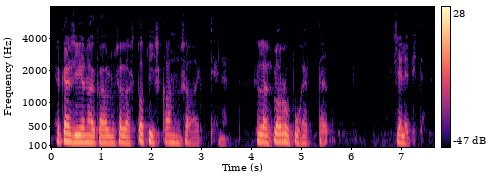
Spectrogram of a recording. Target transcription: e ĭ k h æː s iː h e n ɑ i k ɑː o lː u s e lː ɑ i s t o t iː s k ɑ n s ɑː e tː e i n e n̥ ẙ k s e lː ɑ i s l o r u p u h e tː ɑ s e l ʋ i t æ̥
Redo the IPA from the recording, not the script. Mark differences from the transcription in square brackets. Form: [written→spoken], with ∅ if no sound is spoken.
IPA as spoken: e ĭ k h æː s iː h e n ɑ i k ɑː o lː u s e lː ɑ i s t o t iː s k ɑ n s ɑː e tː e i n e n̥ ẙ [k→t] s e lː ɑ i s l o r u p u h e tː ɑ s e l ʋ i t æ̥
